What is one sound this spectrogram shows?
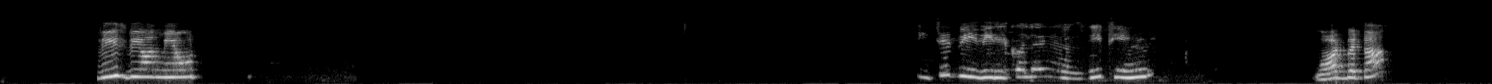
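A young girl speaks in short bursts through an online call.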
